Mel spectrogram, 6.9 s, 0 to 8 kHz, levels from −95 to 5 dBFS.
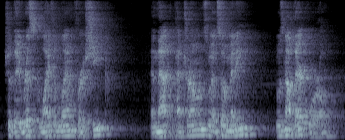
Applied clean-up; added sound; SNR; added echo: none; none; none; reverberation time 0.9 s.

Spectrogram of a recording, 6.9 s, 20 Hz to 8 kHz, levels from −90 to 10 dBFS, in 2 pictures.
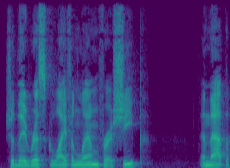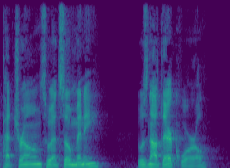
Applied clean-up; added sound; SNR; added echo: none; none; none; none.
